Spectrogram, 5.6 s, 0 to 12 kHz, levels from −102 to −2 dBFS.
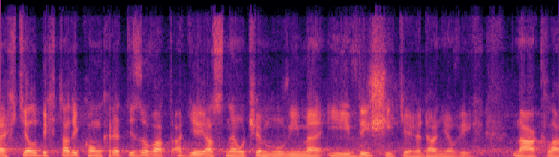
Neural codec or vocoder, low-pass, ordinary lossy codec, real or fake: none; 10.8 kHz; Opus, 32 kbps; real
